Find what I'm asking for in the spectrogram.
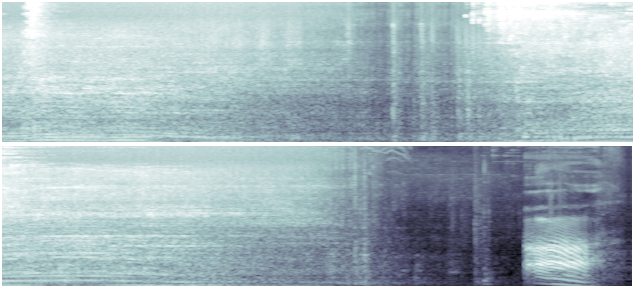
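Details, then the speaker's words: Jaguar XJC, cold first start after rebuilt cylinder head installation: engine surges and sags, revs wander, dies and briefly refires; rough idle, owner suspects cold-start carb set a little too lean. "now that's a success not running perfectly but for the first a I have here it's set a little bit too lean for this engine to seem"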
